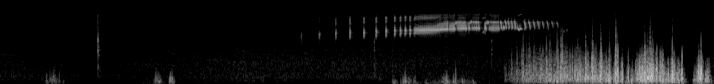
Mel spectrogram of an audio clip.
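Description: A corn bunting sings a short phrase of dry ticks that speed up into a high, jangling rattle like shaken keys. Loud rumbling, knocking noise follows.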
